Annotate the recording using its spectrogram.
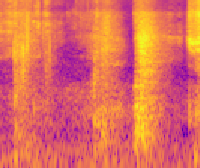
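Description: Faint handling noises: a few soft scuffs and rustles as a person moves and handles a wooden beehive frame part at a table saw that is switched off.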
